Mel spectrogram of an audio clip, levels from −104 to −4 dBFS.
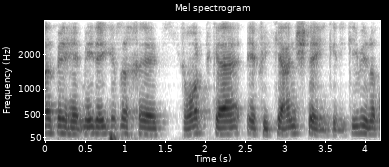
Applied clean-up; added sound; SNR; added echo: neural mask model DeepFilterNet 3.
